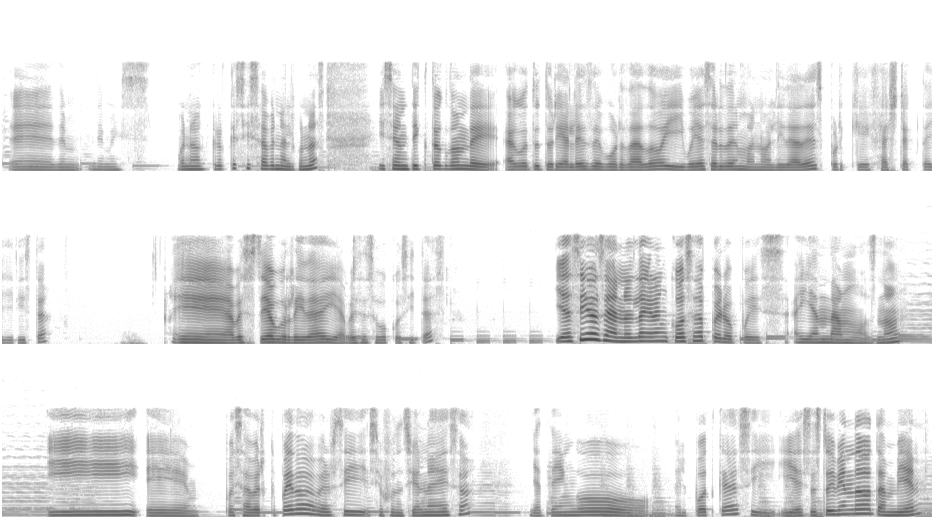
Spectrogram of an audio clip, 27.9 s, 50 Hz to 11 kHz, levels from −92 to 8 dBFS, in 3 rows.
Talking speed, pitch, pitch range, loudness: 160 wpm, 190 Hz, 175-215 Hz, -34 LUFS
